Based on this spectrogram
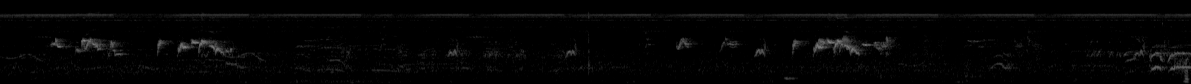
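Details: Red-whiskered bulbul trapping at Kim Bôi, Hòa Bình, Vietnam, 14 May 2018, with a wild bird caught: repeated bursts of rich chattering whistles, several strong phrases among softer notes, over a constant shrill insect background.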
